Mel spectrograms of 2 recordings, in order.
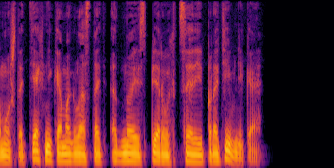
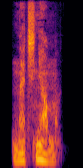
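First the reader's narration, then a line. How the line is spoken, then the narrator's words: Whispered. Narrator (Russian): прошептал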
